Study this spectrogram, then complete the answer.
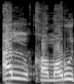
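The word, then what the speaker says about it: القمر: যেমন কমরুন, এর শুরুতে কফ আছে। এখন যদি কমরুনের আগে আমি আল লাগাই, তাহলে আল কমরু যথারীতি উচ্চারণ হবে। লাম উচ্চারণ করতে কোনো অসুবিধা নেই, কফের আগে আল কমরু, কোনো অসুবিধা নেই।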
